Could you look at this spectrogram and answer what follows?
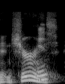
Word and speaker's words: insurance: from maybe Pennsylvania westward puts the emphasis on the wrong syllable when they say the word insurance. Oh, okay. So how do you say it? I just said it, In insurance.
